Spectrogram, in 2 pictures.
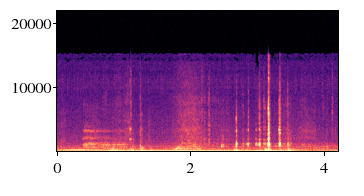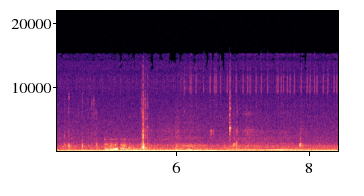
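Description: Audi A3 Sportback's 1.4 TFSI four-cylinder turbo petrol engine running steadily, heard from inside the cabin, with a deeper low rumble from about five seconds in. A few sharp clicks come around three seconds in.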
